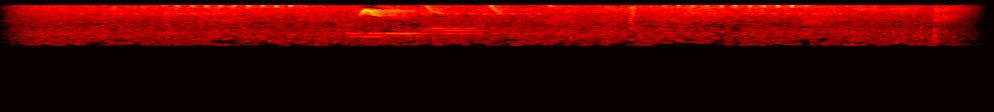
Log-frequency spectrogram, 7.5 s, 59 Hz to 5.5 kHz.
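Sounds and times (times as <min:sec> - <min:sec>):
balanca-rabo-da-copa: 0:00.8 - 0:06.7.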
